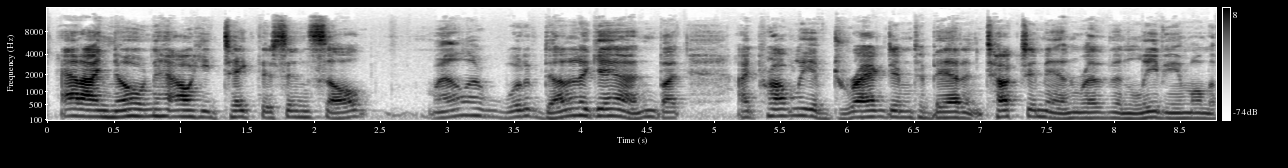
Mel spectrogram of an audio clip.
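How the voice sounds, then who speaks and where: A woman playing a worldly, tough, glamorous heartbreaker, recounting her past in a wry, sardonic, unflappable way for audio drama. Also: low voice. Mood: amused, rueful. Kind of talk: dramatic first-person storytelling in audio fiction.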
